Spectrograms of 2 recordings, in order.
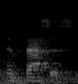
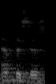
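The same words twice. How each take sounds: First: The stress falls on an unusual syllable. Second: The stress falls on the usual syllable. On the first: The speaker calls it wrong. "If you said that, it would be like that's weird" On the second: The speaker calls it right. "you can say emphasis"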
